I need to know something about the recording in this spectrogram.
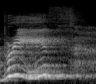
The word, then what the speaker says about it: breathe: Nah, breathe bernapas. Kalau breath nggak pakai E, breath itu napas. Tapi ini pakai E, jadi bacanya breathe. Kalau nggak pakai E, bacanya breath, napas.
